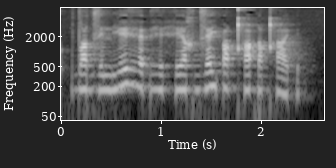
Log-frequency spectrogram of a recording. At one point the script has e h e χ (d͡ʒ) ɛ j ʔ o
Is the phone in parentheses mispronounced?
yes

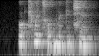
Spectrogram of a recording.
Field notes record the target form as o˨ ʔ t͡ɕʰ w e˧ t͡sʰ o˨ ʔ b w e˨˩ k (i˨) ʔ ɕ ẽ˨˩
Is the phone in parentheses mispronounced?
no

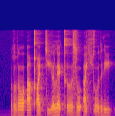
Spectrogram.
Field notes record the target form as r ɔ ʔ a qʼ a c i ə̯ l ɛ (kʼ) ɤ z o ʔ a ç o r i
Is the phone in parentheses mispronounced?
no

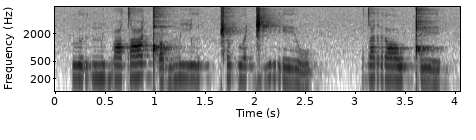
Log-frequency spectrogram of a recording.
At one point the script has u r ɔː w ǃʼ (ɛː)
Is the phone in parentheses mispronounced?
yes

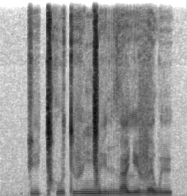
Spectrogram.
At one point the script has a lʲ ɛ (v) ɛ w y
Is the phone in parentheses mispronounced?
no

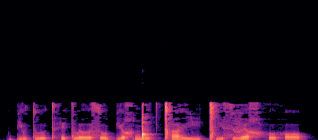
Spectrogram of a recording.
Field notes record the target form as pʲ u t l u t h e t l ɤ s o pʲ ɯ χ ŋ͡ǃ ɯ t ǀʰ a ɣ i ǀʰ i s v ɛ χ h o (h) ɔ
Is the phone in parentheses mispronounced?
no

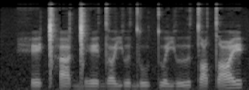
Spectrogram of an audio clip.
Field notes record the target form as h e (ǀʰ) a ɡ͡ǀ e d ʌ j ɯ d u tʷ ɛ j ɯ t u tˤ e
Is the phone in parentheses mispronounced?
no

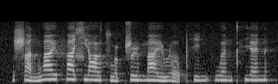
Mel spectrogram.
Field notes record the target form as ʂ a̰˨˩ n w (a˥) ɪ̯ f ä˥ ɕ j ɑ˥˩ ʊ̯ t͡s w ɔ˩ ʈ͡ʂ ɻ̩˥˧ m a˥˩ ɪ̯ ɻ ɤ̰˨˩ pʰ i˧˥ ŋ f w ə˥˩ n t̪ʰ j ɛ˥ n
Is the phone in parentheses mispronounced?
no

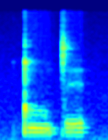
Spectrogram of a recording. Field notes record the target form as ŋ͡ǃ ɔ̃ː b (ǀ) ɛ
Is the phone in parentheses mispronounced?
no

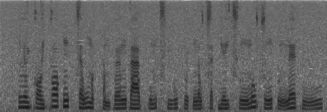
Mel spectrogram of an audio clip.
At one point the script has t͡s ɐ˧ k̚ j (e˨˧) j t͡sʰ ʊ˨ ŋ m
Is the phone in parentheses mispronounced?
no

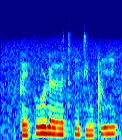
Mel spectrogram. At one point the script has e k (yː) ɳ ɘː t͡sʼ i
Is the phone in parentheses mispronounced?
yes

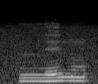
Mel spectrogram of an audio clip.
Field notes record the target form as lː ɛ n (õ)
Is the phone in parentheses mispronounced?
no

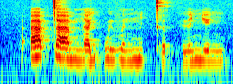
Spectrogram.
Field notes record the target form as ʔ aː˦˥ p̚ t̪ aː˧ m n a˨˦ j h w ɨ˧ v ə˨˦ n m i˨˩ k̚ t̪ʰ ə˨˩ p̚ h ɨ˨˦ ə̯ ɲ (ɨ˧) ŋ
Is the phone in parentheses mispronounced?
yes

